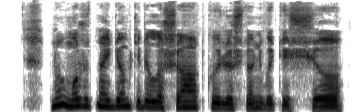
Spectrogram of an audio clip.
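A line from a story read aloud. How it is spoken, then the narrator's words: Sighing. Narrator (Russian): вздохнула Молли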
